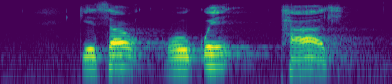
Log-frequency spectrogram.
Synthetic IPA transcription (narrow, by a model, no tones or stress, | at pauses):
kʼɪsaɣʊkʼwɛpʰaːɬḁ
